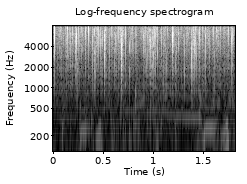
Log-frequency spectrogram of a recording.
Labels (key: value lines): label: biophony, cascading saw
recorder: SoundTrap 600 or HydroMoth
